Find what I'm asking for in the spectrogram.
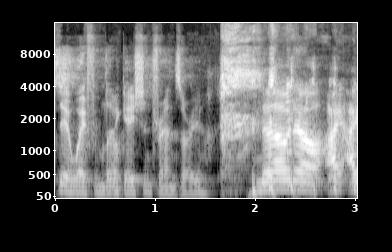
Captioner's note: laughs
